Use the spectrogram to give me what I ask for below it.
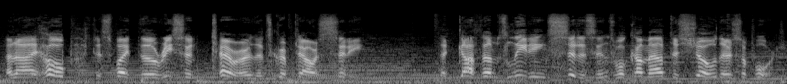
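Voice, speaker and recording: An actor playing a plainspoken, hopeful middle-aged police commissioner in a video game, speaking earnestly. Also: male voice, on the high side, moderate pace, over music, natural voice. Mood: rousing.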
